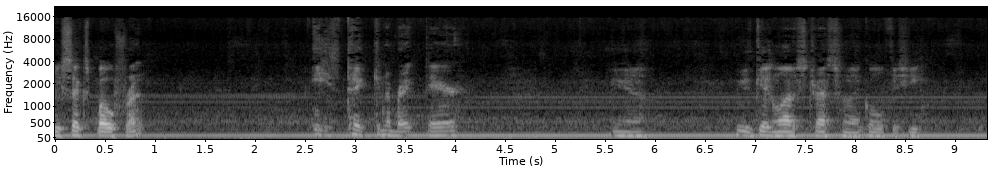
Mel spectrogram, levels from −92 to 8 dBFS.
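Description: At 1.09 s, 4.81 s and 8.39 s there's a quick glitch, each one over in under 20 ms. That's damaged data in a compressed stream: bytes in the encoded stream got lost or overwritten, so the decoder misreads those frames, loses its place and has to hunt for the next valid frame header before it can carry on. You hear each stumble as a brief chirp, squawk, click or hole cutting into the sound.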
